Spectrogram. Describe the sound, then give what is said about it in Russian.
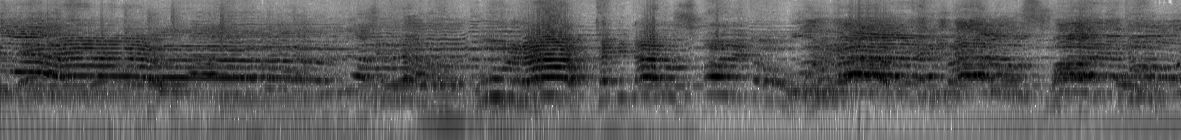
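A crowd aboard a ship at night shouting "hurrah" together, many voices raised in loud, hearty cheers that swell and break off in several waves. “Ничего не было странного в том, что все закричали «Ура!», но прозвучало оно так сердечно и дружно”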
